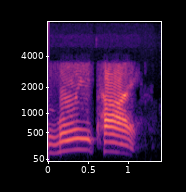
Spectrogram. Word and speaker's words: Muay Thai: It's called Muay Thai.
